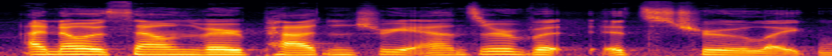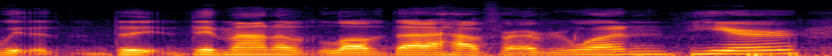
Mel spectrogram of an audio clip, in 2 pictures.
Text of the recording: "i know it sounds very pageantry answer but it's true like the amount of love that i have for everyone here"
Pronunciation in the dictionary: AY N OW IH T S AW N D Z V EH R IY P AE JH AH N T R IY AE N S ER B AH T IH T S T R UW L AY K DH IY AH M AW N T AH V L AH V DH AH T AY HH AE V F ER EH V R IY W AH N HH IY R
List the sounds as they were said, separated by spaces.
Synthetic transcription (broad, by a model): AY N OW IH T S AW N D Z V EH R IY P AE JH N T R IY AE N S ER B AH T IH T S T R UW L AY K DH IY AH M AW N T AH V L AH V DH AH T AY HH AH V F ER EH V R IY W AH N HH IY R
